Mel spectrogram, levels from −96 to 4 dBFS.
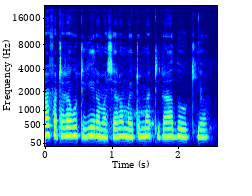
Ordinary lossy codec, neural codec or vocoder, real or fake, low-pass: none; none; real; none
